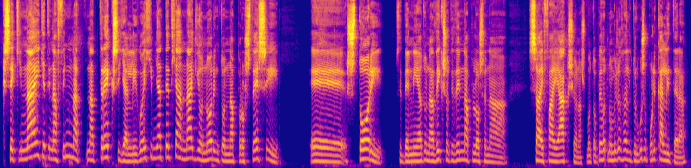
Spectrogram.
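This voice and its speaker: A man on a podcast talking through a film in casual, rambling chat, restarting often and dropping sardonic jokes. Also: fairly high pitch. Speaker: podcast host.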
